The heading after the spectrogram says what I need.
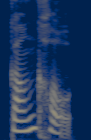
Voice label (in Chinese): "港口", Chinese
